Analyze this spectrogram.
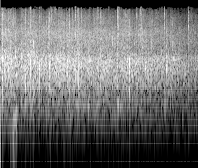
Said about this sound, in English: I would just love to, if we could applaud for this example right now for Imprinting Succession and our great worship team.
